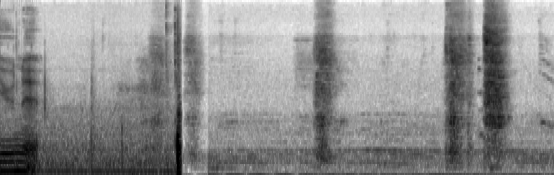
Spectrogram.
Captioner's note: sniff, Sniff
